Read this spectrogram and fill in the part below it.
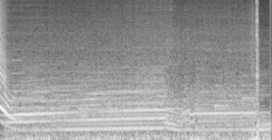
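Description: Big sport motorcycle engine revving up, holding a steady high drone, then dropping in pitch briefly before settling again, loud and close throughout.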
